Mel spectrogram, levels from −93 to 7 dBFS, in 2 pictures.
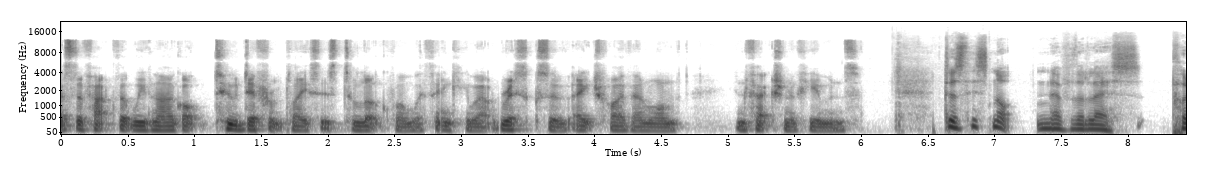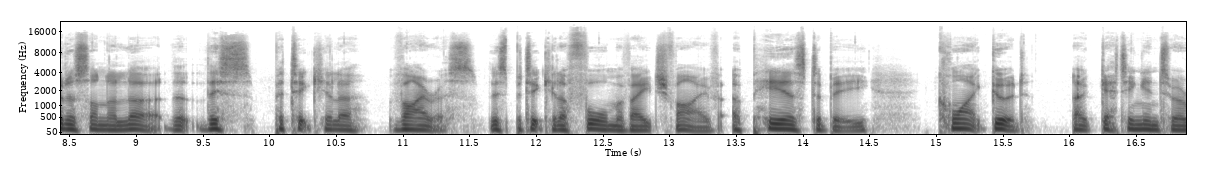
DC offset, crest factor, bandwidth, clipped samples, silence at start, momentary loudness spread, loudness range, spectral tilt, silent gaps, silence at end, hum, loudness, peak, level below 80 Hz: under 0.1%; 20 dB; 15.5 kHz; under 0.1%; 0 s; 10 LU; 3 LU; -6 dB/octave; none; 0 s; none; -25 LUFS; -4 dBFS; -52 dBFS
